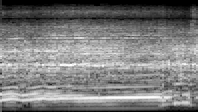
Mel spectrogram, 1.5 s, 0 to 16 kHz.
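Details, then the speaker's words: Aprilia RS4 50cc two-stroke on a road test after a full engine rebuild, with a main jet of 60 that the mechanic suspects is a bit small. A high, buzzy note held steady under throttle, then dipping; it runs well but struggles slightly to pull away. "l'air de plutôt bien tourner j'ai déjà fait quelques CH a quand même untit peu de mal à sélancer"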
